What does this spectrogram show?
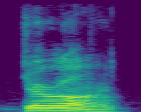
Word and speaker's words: Jaron: Jaron.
